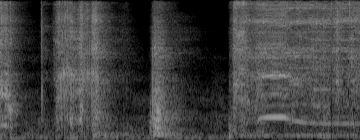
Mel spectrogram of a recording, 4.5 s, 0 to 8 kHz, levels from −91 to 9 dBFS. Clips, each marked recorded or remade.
remade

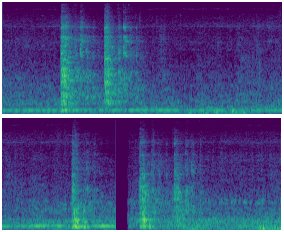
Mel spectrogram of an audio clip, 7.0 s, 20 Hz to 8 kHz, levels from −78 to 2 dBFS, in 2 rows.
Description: recorded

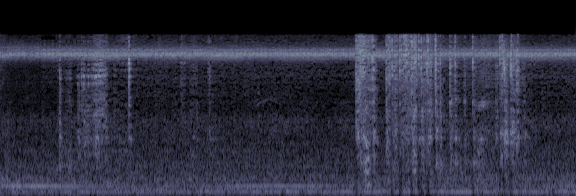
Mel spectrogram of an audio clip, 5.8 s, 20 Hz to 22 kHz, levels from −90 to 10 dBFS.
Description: remade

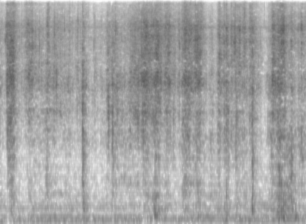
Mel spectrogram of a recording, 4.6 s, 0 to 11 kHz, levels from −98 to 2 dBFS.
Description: recorded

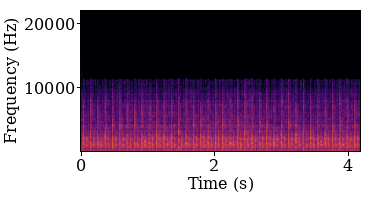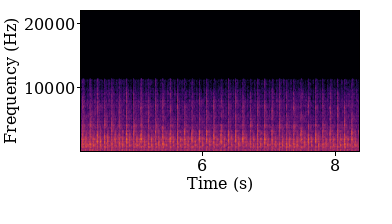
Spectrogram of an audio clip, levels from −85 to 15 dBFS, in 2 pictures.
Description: remade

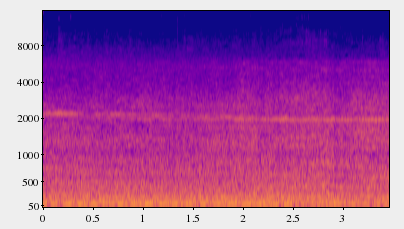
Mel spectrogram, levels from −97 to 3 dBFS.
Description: remade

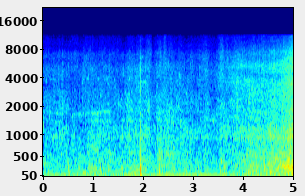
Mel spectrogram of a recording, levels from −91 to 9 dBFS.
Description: remade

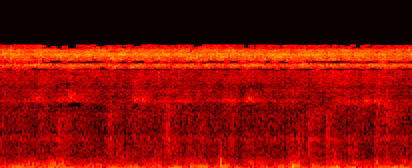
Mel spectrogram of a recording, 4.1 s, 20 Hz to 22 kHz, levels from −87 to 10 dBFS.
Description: remade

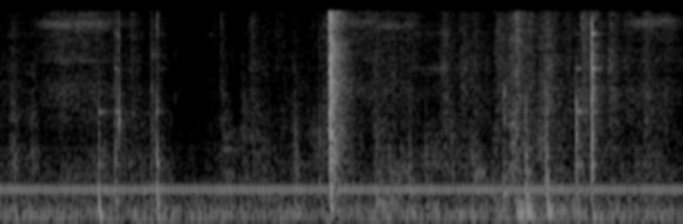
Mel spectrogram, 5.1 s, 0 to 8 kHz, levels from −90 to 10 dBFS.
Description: recorded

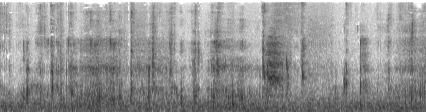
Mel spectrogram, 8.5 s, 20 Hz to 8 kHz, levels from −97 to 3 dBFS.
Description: recorded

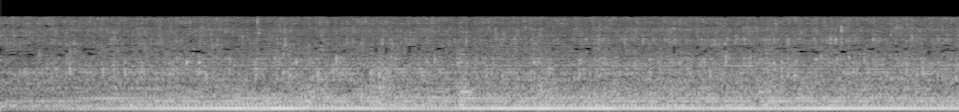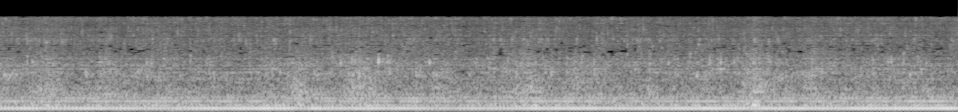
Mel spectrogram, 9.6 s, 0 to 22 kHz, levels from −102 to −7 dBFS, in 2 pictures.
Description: recorded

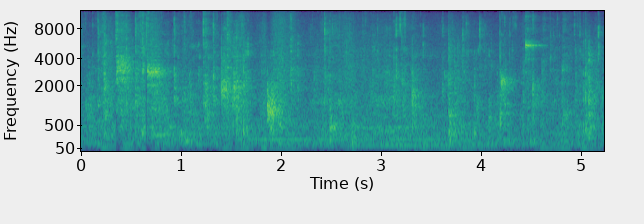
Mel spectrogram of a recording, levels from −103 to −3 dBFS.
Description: recorded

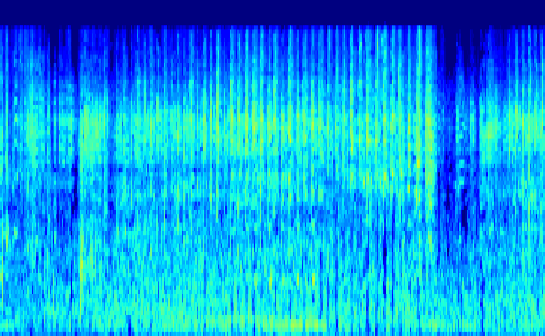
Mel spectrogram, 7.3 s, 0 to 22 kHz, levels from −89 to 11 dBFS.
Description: recorded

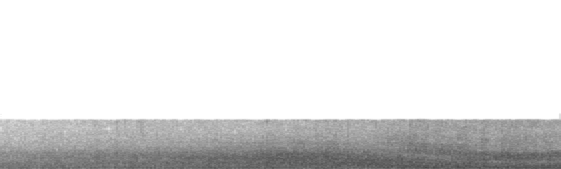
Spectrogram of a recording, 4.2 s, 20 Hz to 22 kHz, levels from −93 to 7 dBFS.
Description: recorded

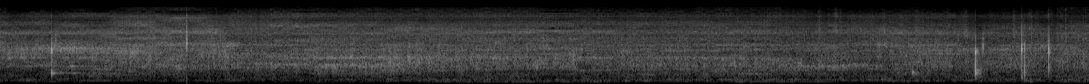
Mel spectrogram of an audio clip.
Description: remade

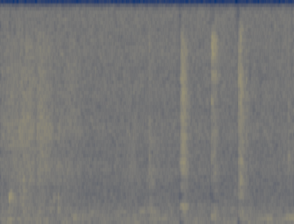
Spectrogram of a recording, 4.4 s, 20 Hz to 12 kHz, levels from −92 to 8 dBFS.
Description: recorded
